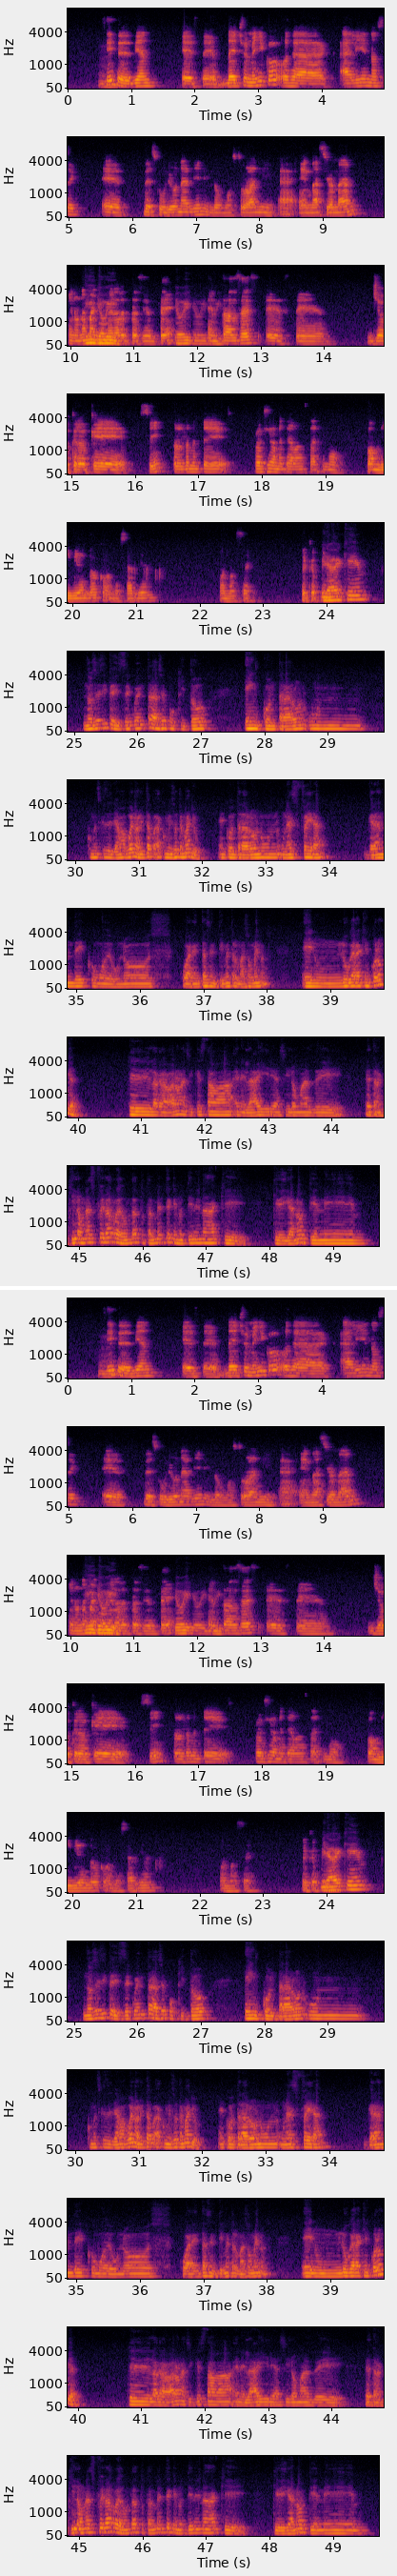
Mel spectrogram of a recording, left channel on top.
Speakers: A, on the right (about 30°); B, on the left (about 50°).
A: Ujú.
B: Sí, se desvían. Este, de hecho, en México, o sea, alguien, no sé, eh, descubrió un alien y lo mostró a, ni- a- en Nacional, en una
A: Sí,
B: mañanera
A: yo vi,
B: del presidente.
A: yo vi, yo vi, yo
B: Entonces,
A: vi.
B: este, yo creo que sí, prontamente, próximamente vamos a estar como conviviendo con los aliens, o no sé, ¿tú qué opinas?
A: Mira, ve que, no sé si te diste cuenta, hace poquito encontraron un, ¿cómo es que se llama? Bueno, ahorita a comienzos de mayo, encontraron un- una esfera grande como de unos 40 centímetros más o menos en un lugar aquí en Colombia, que la grabaron así que estaba en el aire, así lo más de, de tranquila, una esfera redonda totalmente que no tiene nada que, que diga, no, tiene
